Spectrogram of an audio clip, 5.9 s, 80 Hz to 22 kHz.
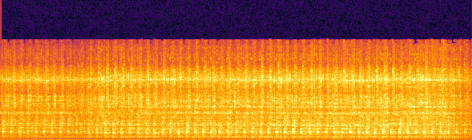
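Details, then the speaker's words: Yanmar TF-85 single-cylinder tractor diesel, owner reported rough sound and strong knocking, after field service at idle: steady thump with a light metallic chatter on top from the worn small fan bearings, which need replacing for smoother running. "Dan untuk suara gemericik di sini ini adalah bagian dari bearing kipasnya. Kemudian dari bearing setelan kipas juga ya."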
